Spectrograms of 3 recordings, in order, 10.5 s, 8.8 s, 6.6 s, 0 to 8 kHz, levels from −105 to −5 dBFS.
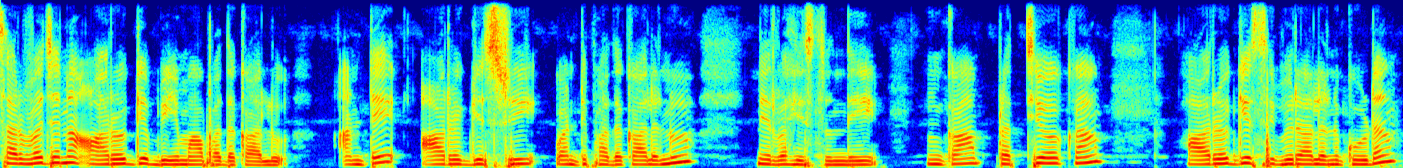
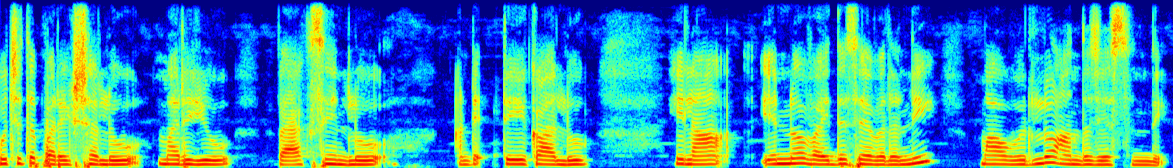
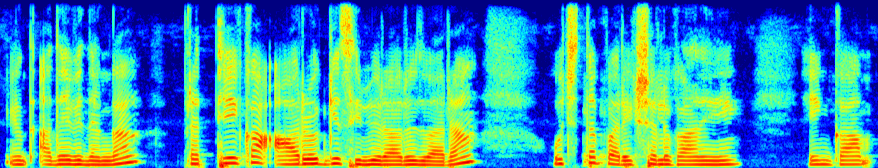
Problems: none marked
